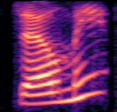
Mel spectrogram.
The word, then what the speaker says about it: Delmy: Delmy. – Spell that for me. – D-E-L-M-Y.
